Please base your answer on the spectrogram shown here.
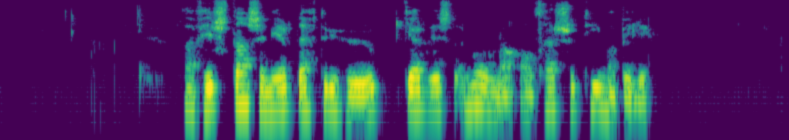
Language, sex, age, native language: Icelandic, female, 70-79, Icelandic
